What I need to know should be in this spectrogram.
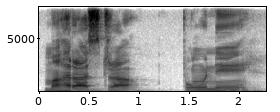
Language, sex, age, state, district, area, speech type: Kashmiri, male, 18-30, Jammu and Kashmir, Shopian, rural, spontaneous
